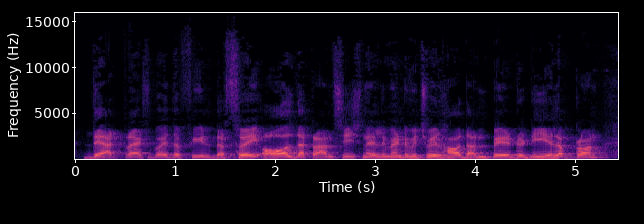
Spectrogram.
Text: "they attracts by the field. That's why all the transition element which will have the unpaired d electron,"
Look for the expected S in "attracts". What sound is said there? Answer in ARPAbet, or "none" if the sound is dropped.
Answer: none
